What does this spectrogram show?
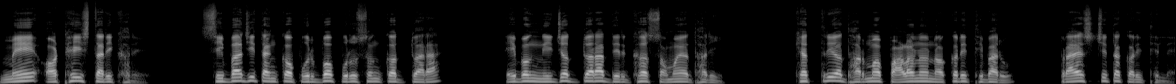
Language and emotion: Odia, neutral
